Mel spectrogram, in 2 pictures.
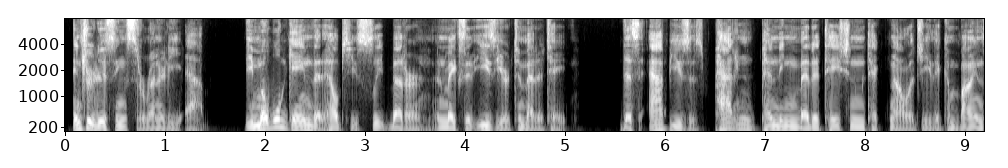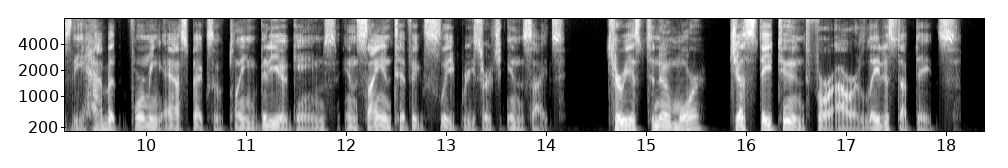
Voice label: Explainer Video; clear, compelling voiceovers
